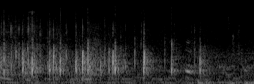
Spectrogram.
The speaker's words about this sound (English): Thanks, worship team. Great job. Everyone can sit down. I mean, you can applaud for the worship team one more time if you want to, because they did a great job.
